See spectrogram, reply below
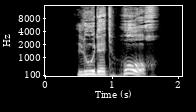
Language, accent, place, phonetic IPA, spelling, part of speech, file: German, Germany, Berlin, [ˌluːdət ˈhoːx], ludet hoch, verb, De-ludet hoch.ogg
- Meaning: second-person plural preterite of hochladen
